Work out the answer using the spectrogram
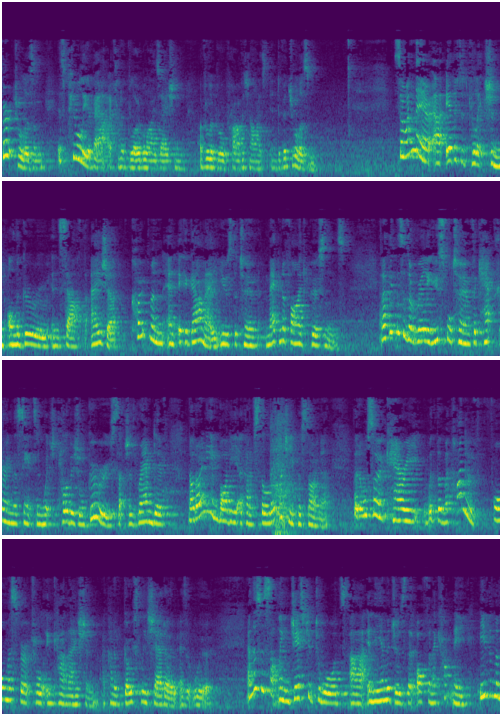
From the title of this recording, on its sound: Plenary Address FILLM Conference, India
